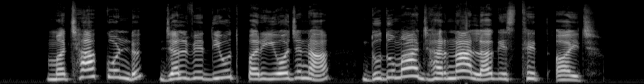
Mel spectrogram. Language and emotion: Maithili, neutral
